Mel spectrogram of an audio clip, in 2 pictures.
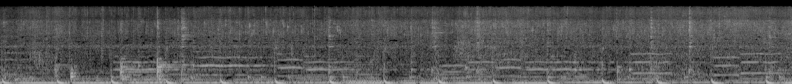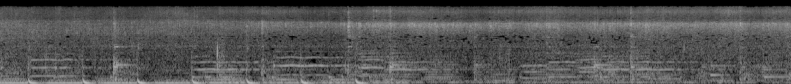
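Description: Sliced shallots and tomato sizzling in hot oil in an aluminium wok, stirred with a metal spoon that clicks and scrapes against the pan: aromatics frying until soft and fragrant. The sizzle grows louder and brighter about eleven seconds in.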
